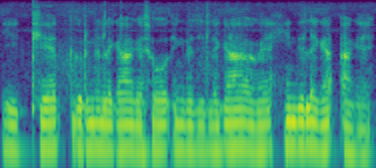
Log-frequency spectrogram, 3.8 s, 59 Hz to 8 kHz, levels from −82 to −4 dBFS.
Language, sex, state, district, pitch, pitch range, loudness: Chakma, male, Tripura, Dhalai, 105 Hz, 105-110 Hz, -17 LUFS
